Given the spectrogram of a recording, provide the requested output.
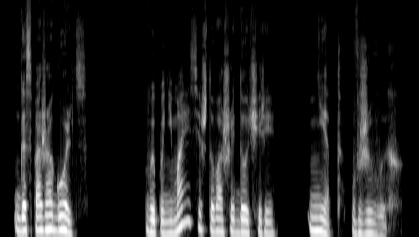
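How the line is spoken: Restrained, nearly even voice. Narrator (Russian): совладала с собой и произнесла почти ровным голосом

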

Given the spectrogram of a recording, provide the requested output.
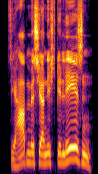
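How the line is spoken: Sharp. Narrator (German): sagte Esch scharf

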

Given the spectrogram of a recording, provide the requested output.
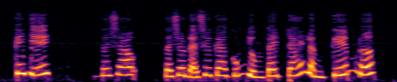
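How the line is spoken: Startled frightened cry. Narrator (Vietnamese): Nhạc Linh Sang giật mình sợ hãi, cũng la lên

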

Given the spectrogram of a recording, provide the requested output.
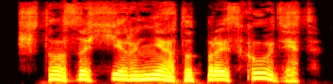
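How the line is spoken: Shaken whisper. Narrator (Russian): Прошептал Корней, его лицо было цвета мела

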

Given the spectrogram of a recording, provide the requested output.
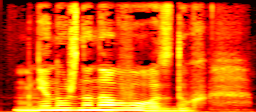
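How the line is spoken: Moan. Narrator (Russian): простонала Элли

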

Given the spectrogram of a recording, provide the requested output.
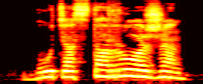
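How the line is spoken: Hiss. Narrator (Russian): прошипел ему вслед Дженкинс

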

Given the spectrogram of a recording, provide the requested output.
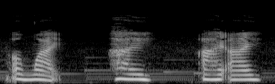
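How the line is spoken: Choked with emotion. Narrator (Vietnamese): Tần Đồng Nguyệt nghẹn ngào mở miệng

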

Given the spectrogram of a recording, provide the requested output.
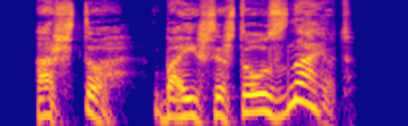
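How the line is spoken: Triumphant, through teeth. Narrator (Russian): Торжествующе процедил Андрей

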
